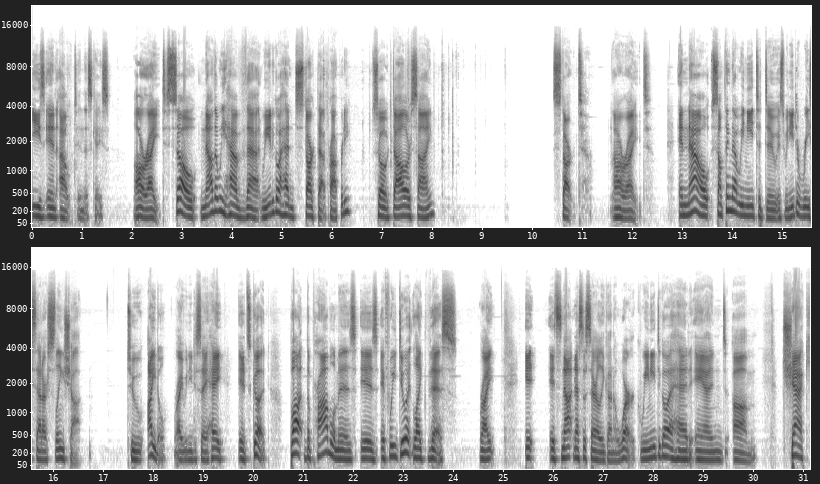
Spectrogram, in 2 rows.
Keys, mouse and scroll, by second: 1.5 ctrl+s, 3.9 click, 5.7 Return, 7.0-10.0 typing.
